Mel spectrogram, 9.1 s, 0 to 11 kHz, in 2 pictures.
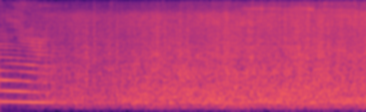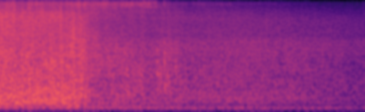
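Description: JR 381 series electric train passing close by at speed: a horn blast ends within the first second, its pitch dropping as the cab goes past, then the wheels and running gear rumble loudly along the rails. About five and a half seconds in the noise drops and fades away as the train recedes.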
